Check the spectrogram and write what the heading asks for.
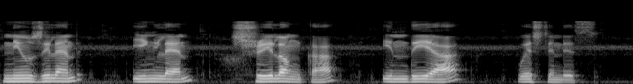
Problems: constant background noise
